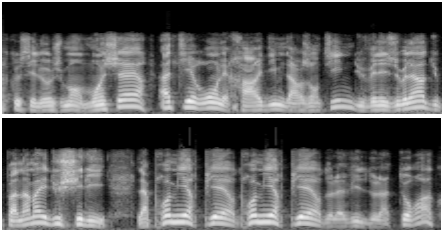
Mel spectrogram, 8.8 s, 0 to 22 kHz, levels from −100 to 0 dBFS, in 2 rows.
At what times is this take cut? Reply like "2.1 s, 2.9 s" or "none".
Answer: 1.5 s, 6.7 s

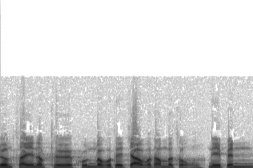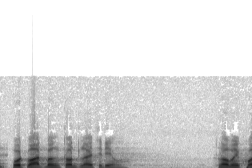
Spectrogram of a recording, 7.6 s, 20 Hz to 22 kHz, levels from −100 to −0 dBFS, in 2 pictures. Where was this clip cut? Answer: 3.1 s, 3.9 s

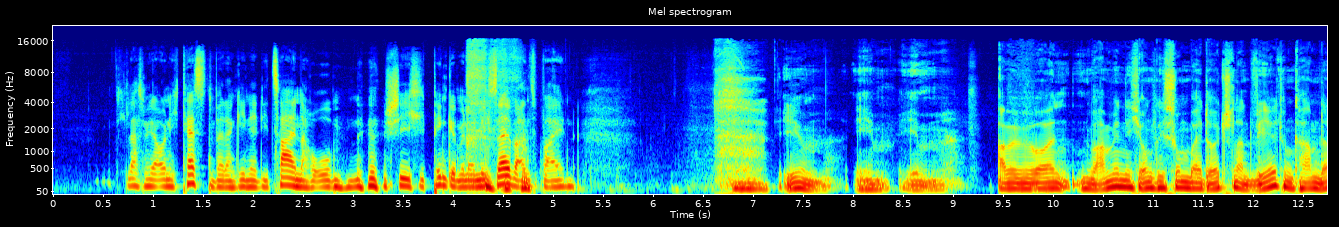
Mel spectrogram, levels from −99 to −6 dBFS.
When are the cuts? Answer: 9.1 s

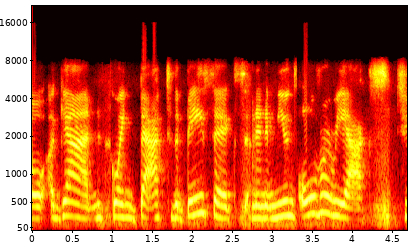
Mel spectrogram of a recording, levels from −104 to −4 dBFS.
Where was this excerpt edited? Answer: 1.0 s, 2.8 s, 3.3 s

